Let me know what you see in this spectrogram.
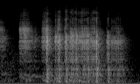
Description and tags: Door - Creak 02
A door creak
creak, Creaking, Door, Groan, Open, Squeak, Wooden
